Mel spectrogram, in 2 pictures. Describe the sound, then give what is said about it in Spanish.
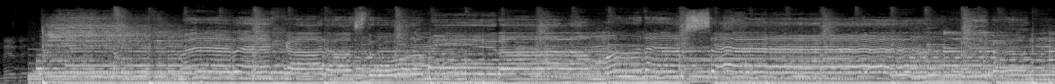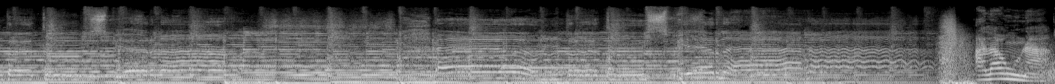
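A loud, full-band acoustic rock song recorded live at an unplugged concert, with steady bass and layered harmonic instruments, playing continuously before cutting off abruptly near the end. “de los mejores discos On block que se hayan grabado en este concierto de … para MTV. Escuche.”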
